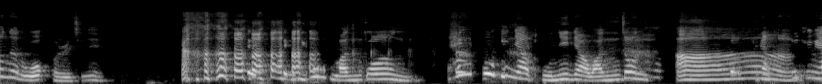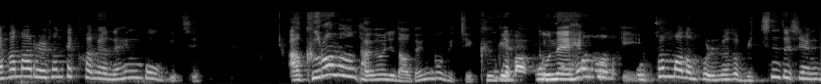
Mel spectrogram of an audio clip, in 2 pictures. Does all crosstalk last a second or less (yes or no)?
no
